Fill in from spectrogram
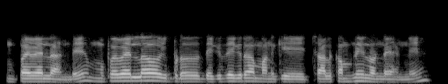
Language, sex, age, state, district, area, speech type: Telugu, male, 30-45, Andhra Pradesh, Guntur, urban, conversation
